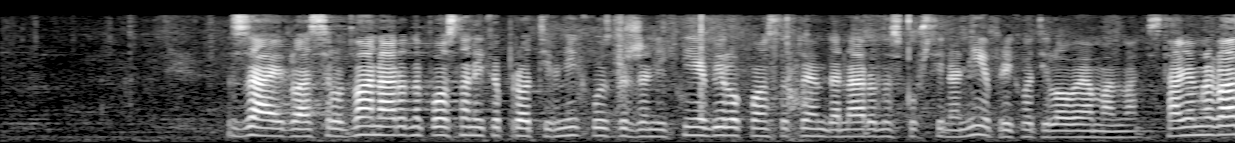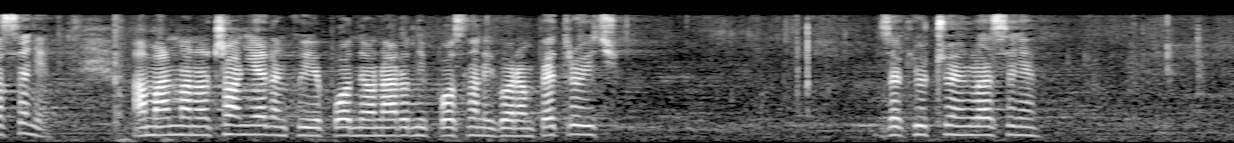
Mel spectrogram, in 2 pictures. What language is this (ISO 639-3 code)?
srp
